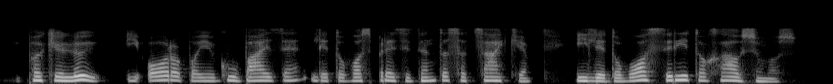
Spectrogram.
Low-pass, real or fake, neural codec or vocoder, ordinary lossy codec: 5.4 kHz; fake; codec, 16 kHz, about 1 kbps, DyCAST, with the encoder's durations; AAC, 48 kbps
